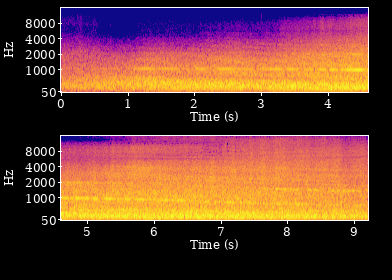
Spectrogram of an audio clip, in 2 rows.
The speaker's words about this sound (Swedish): Det är januari 2014. Bill Gates privatjet flyger in över London och går ner för landning.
